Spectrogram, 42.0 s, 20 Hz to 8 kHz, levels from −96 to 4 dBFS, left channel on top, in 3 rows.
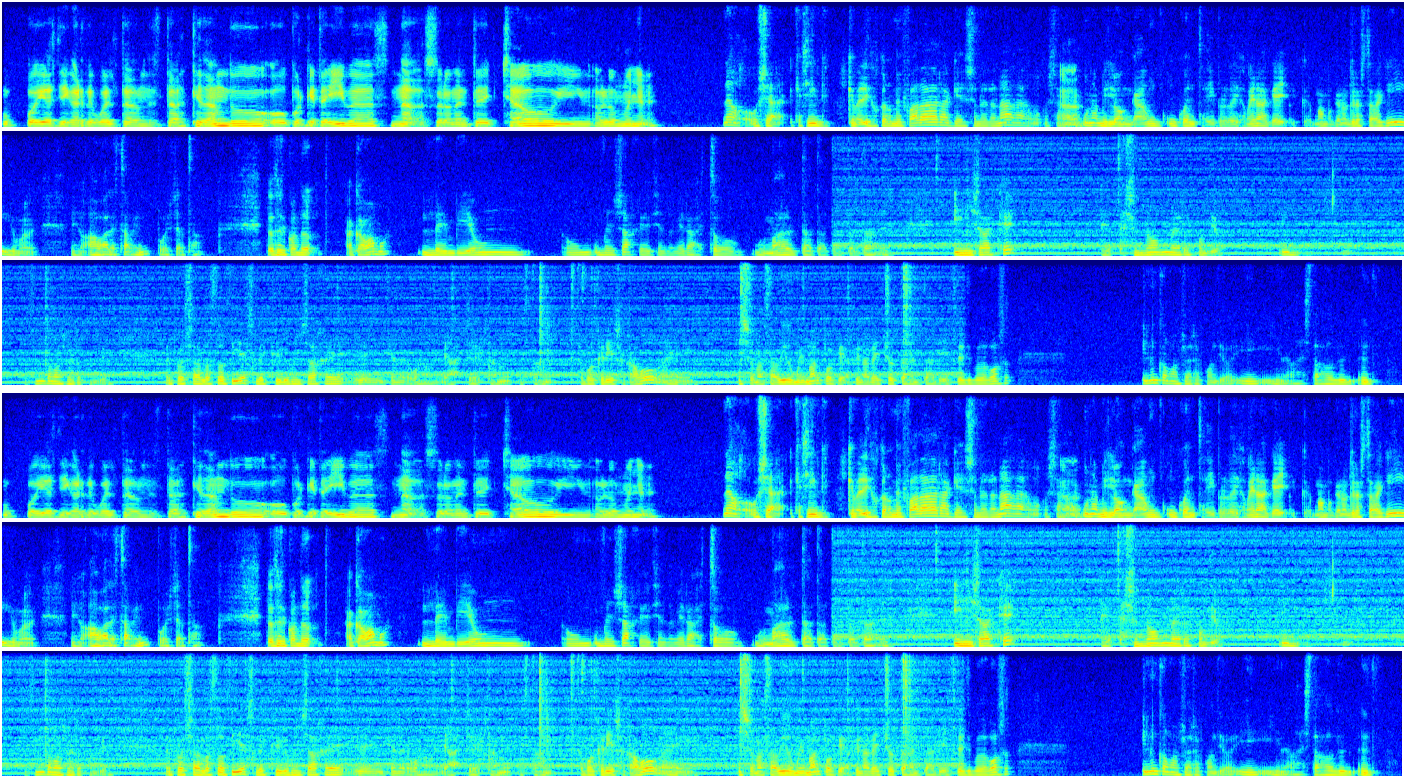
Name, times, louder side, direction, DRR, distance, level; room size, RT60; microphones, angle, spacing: voice 1, 0.0-6.6 10.6-10.8, left 3 dB, 40° left, 0.5 m, -32 dB
voice 2, 7.2-17.9 18.2-19.3 19.6-24.2 25.0-26.2 26.8-27.5 28.3-35.0 35.4-38.1 39.4-41.8, right 3 dB, 20° right, 0.3 m, -36 dB
sound 1, 22.3-37.7, right 3 dB, 50° right, 0.9 m, -44 dB
3.1 x 2.3 x 2.5 m
head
